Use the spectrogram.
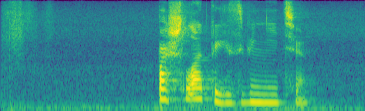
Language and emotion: Russian, angry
